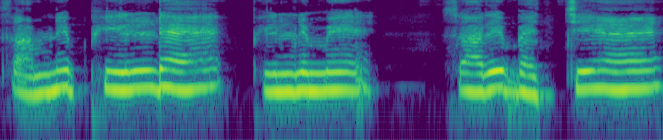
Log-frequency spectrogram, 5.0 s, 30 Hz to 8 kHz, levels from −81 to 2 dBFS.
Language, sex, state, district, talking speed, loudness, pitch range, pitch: Hindi, female, Bihar, Patna, 95 wpm, -14 LUFS, 215-240 Hz, 230 Hz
